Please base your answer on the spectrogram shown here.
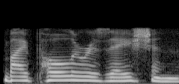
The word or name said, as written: bipolarization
